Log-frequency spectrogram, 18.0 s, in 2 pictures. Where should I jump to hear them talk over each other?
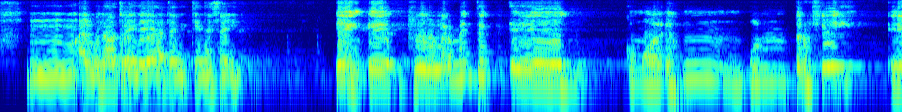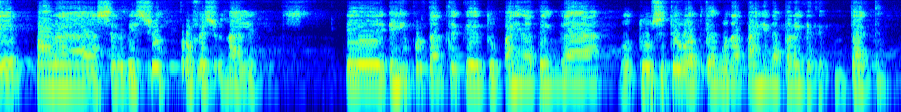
none

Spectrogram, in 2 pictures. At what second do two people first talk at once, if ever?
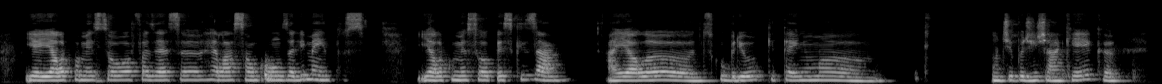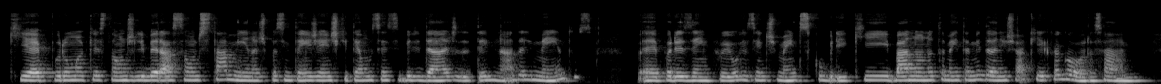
none

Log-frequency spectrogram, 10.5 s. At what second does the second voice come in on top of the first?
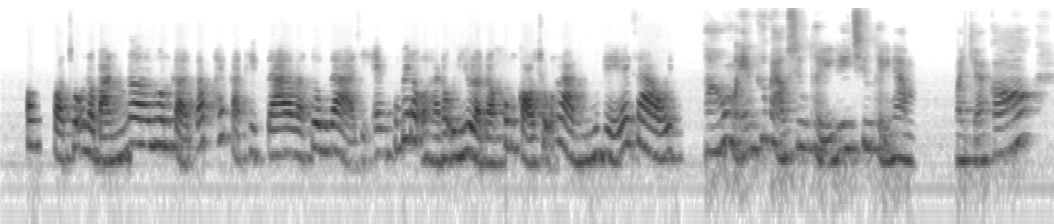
none

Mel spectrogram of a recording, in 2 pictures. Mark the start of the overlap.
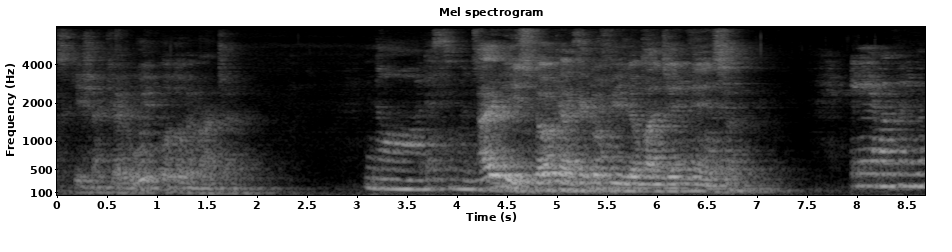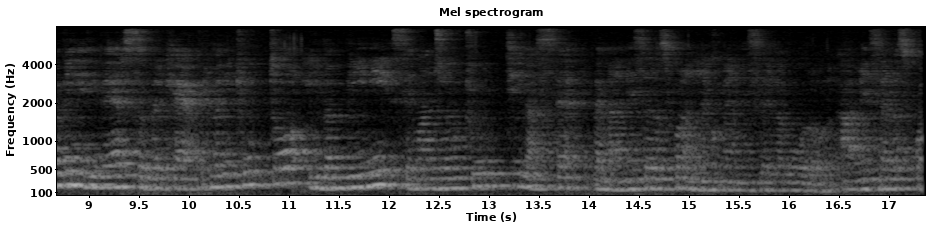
4.2 s

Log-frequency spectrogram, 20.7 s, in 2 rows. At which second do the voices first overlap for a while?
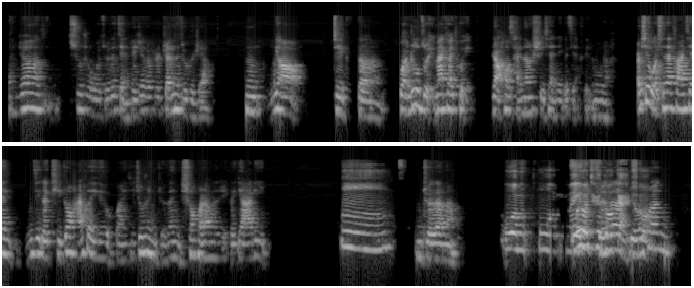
18.9 s

